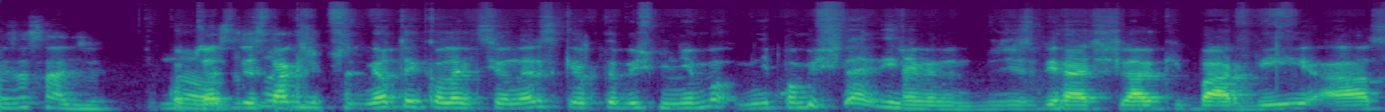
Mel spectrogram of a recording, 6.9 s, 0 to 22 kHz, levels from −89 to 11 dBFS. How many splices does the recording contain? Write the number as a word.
one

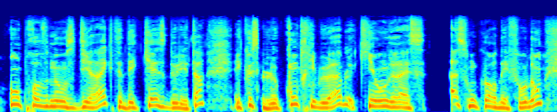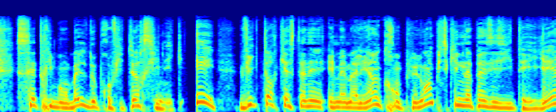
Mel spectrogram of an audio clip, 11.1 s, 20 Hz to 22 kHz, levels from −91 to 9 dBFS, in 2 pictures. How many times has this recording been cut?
one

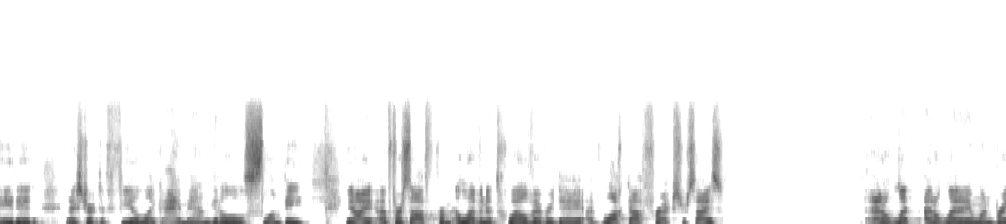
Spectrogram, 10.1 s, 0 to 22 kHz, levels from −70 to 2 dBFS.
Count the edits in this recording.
zero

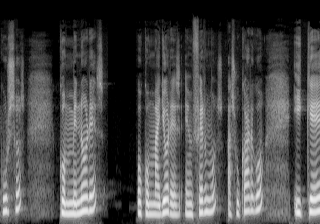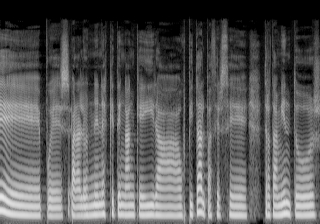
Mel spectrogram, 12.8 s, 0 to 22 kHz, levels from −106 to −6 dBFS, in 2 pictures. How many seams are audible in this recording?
one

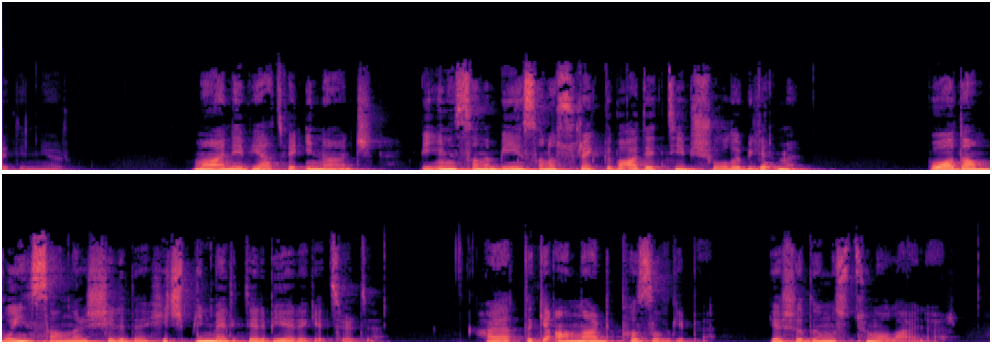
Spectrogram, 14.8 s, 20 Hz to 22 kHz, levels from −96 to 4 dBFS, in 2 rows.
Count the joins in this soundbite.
one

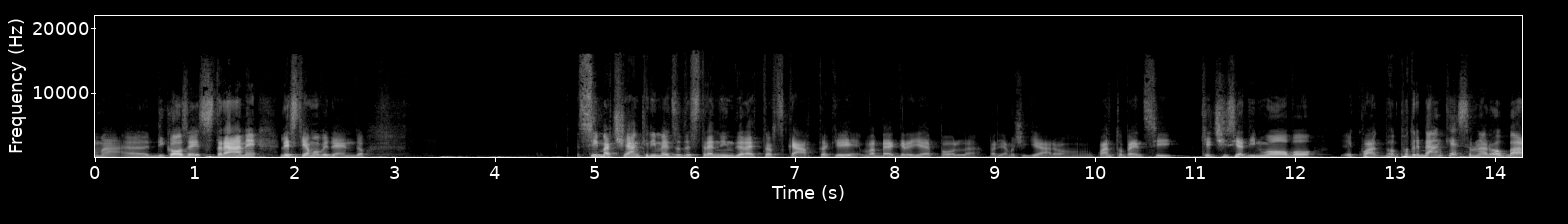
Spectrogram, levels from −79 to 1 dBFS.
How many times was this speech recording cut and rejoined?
one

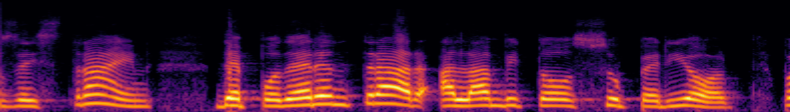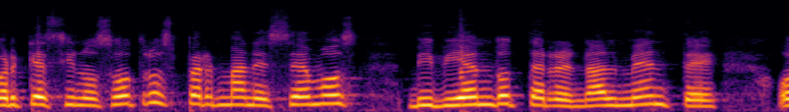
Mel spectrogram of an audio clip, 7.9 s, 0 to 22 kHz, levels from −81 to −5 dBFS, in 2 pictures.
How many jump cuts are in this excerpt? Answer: one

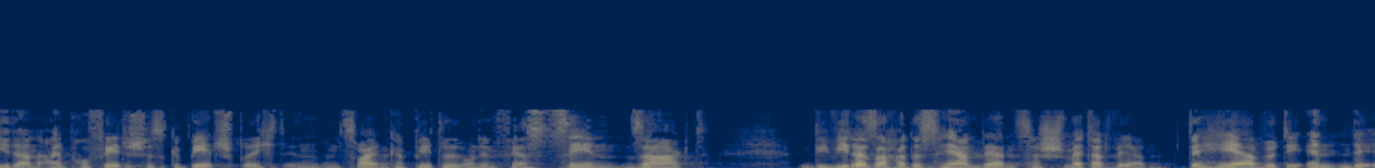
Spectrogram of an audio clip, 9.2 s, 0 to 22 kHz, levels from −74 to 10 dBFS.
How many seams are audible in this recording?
one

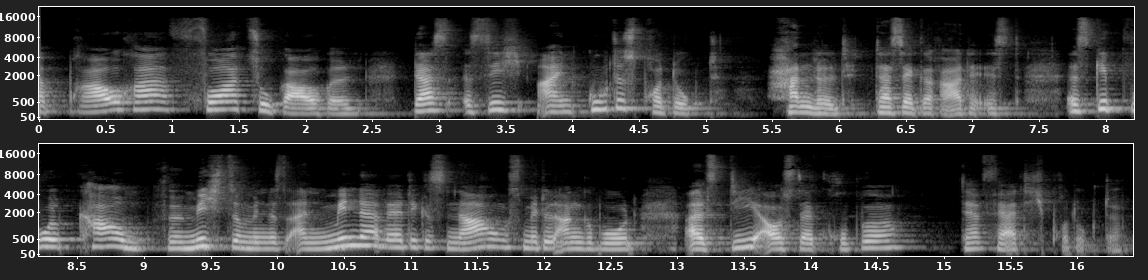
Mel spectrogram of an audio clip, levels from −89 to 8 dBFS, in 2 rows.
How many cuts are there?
one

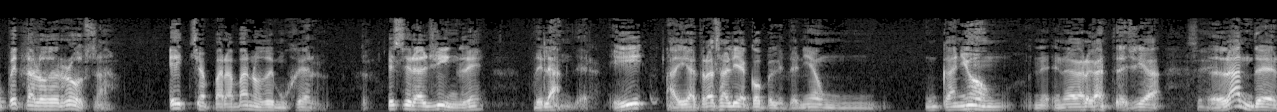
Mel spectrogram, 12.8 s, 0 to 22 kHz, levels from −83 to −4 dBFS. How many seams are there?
three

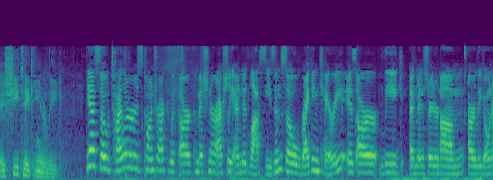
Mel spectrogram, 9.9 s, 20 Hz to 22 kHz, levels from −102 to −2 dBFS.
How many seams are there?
one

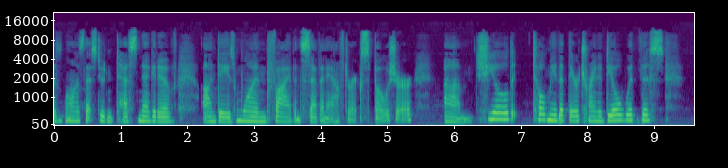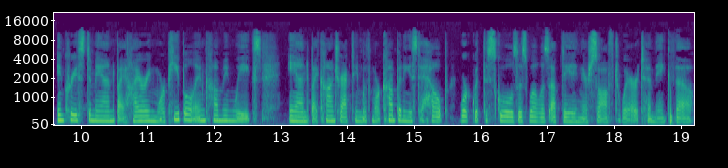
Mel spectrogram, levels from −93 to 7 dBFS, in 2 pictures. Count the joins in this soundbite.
one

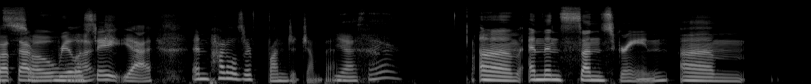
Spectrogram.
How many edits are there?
zero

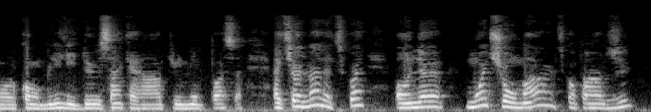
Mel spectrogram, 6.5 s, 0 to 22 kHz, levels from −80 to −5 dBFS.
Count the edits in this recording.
zero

